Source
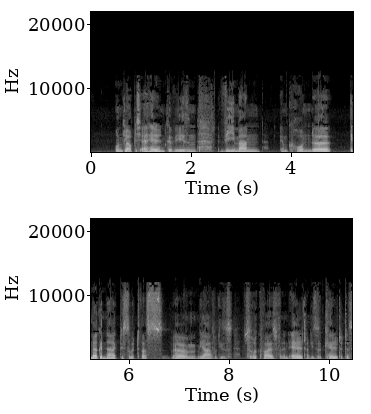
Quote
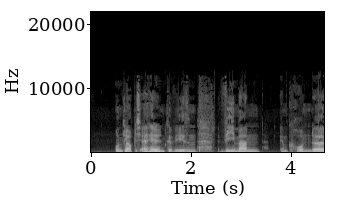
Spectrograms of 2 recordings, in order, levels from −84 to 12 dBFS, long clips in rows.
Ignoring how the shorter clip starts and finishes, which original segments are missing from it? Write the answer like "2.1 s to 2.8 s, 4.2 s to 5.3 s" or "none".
none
